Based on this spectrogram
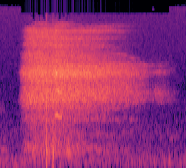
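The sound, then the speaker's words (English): A single long, deep inhale through the nose during a guided breathing exercise, a breathy hiss that swells quickly and then slowly tapers off over about a second and a half. “Breathing in.”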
